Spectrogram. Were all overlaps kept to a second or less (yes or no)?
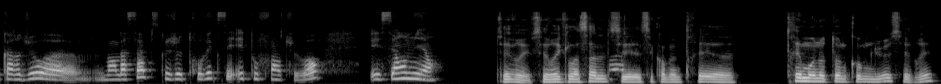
yes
